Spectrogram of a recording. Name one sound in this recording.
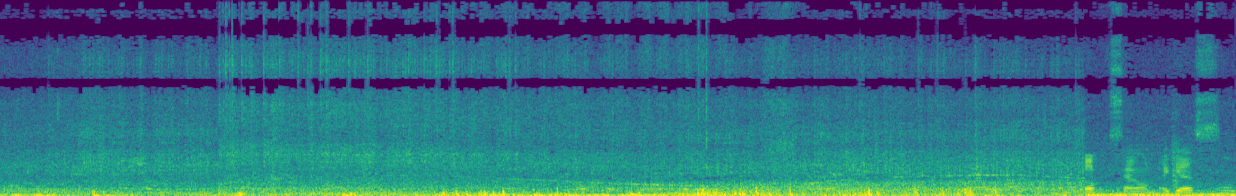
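Wind blows across the microphone outdoors.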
